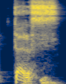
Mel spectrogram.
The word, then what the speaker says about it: ترس: معنی بھی مختلف ہیں۔ فارسی کا لفظ ہے ترس، یعنی تے پر زبر ہے اور رے ساکن ہے۔ اس کے معنی ہے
